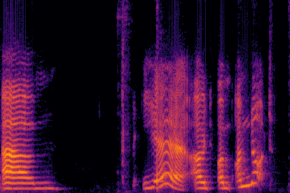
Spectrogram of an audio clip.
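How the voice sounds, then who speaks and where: In an Australian accent, a woman with a bright, sharp tone and lively intonation is heard on a very clean recording with a silent background. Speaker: panelist. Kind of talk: casual chat.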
